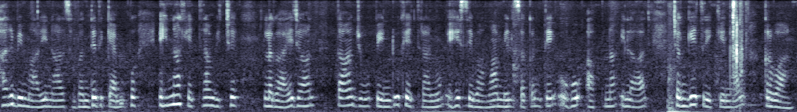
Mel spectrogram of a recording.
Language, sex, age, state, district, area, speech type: Punjabi, female, 45-60, Punjab, Pathankot, rural, spontaneous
